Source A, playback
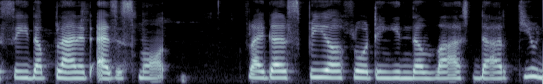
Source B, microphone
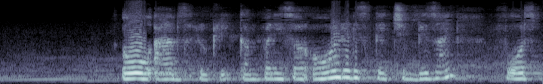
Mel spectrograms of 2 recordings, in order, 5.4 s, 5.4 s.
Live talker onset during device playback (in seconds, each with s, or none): 1.2 s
